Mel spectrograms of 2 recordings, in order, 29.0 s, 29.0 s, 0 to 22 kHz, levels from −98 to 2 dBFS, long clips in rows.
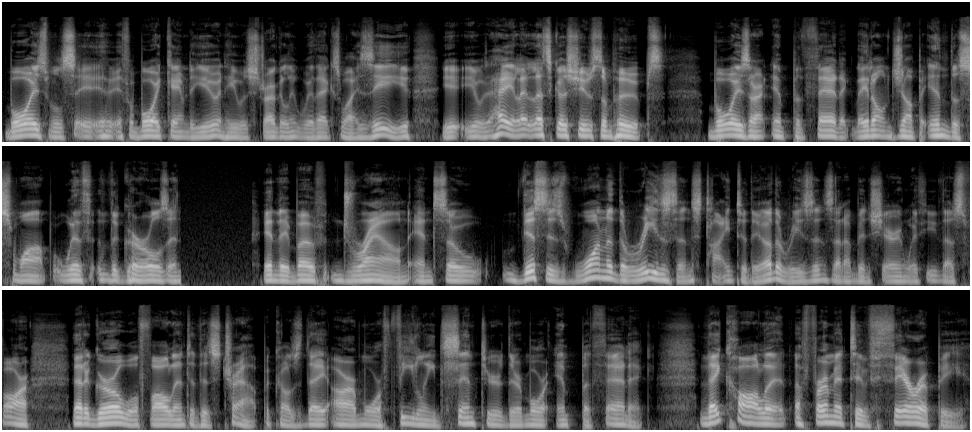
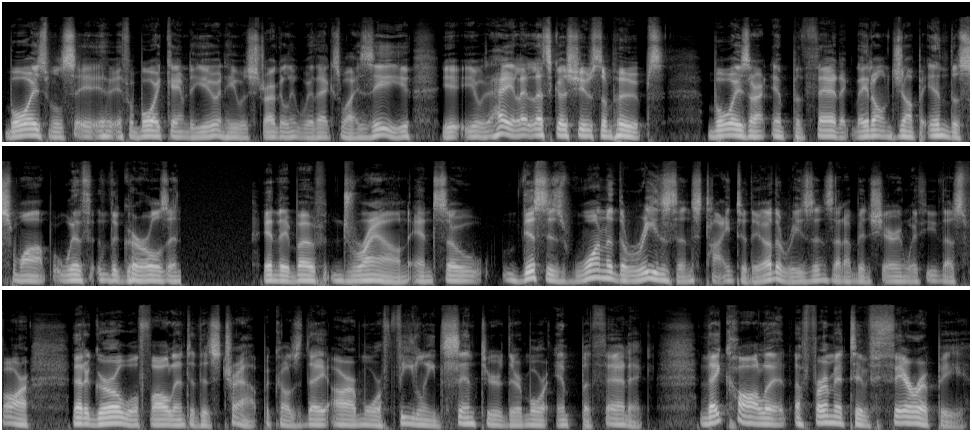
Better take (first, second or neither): neither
